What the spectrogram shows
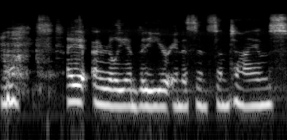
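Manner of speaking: low, half-swallowed mutter under the breath. Voicing Evelyn replying to another player's comment: muttering under her breath.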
